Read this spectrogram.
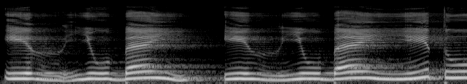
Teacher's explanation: Jadi ini tidak ada dengung, ini cukup pakai nabar. Jadi agak kita bentak sedikit ya, kita naikkan intonasinya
